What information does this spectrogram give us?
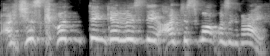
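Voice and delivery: high, loud helpless protest; exasperated. Real, not acted. Racking her brain for a sentence with lung, exasperated. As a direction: pitch climbing in comic desperation.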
